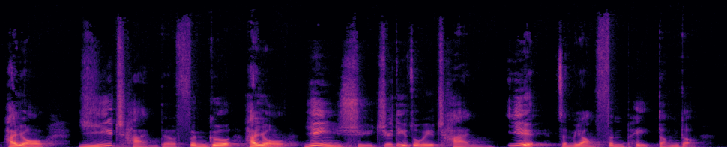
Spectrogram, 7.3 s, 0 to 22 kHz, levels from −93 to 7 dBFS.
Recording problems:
none

